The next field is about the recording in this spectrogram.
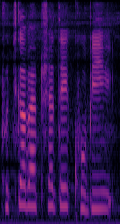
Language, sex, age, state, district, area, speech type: Bengali, female, 30-45, West Bengal, Paschim Medinipur, rural, spontaneous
